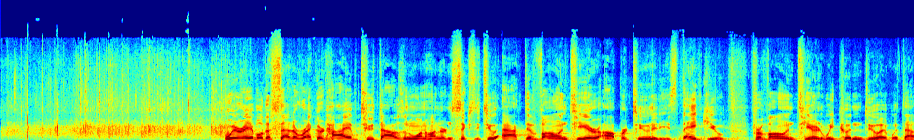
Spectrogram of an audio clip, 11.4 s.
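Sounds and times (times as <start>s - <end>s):
church congregation clapping for givers and volunteers: 0.0s - 4.4s
speech: 2.8s - 11.4s.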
